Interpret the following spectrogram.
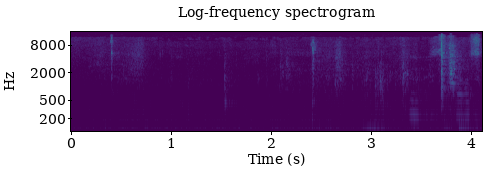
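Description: Near silence: hall room tone with a few faint clicks and rustles, and a brief louder sound near the end.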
